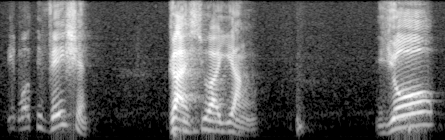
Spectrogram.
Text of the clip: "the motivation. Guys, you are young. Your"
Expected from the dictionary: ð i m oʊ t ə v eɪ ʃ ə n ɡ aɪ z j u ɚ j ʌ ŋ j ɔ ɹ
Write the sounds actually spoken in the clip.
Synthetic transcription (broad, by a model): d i m oʊ t ə v eɪ ʃ ə n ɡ aɪ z j u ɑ j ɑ ŋ j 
